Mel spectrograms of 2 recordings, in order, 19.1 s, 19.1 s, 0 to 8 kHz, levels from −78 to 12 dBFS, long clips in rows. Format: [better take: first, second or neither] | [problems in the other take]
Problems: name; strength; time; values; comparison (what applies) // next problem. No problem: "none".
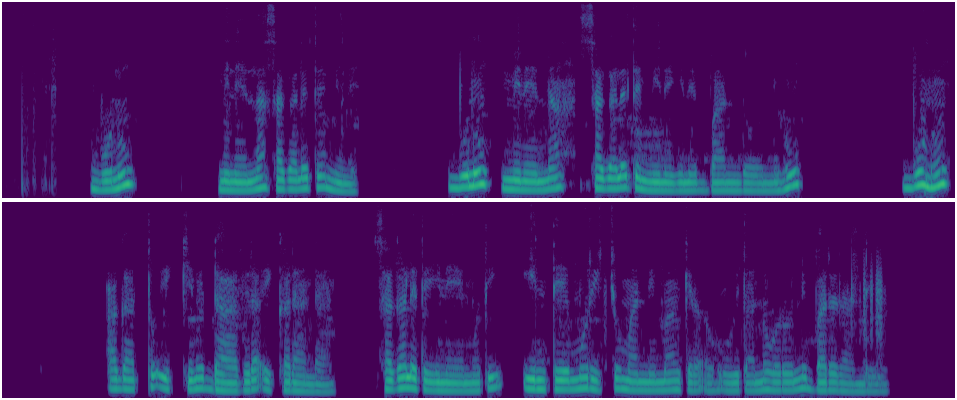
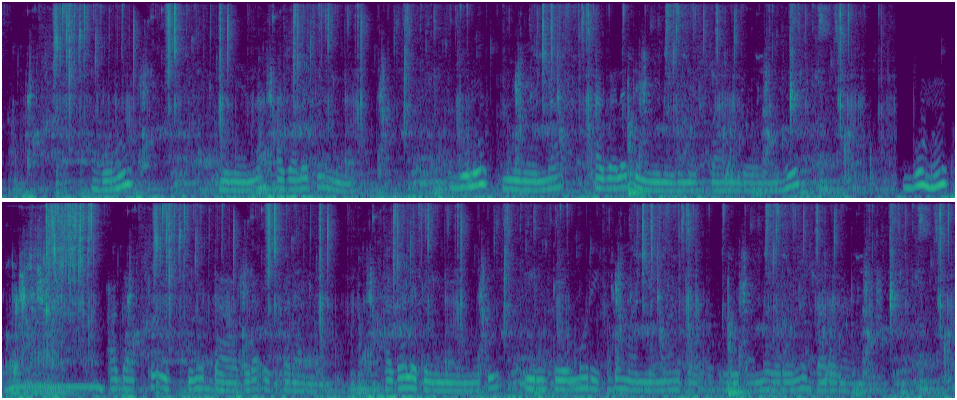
first | background sound (Telephone + Water tap, faucet); 1 dB above the speech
